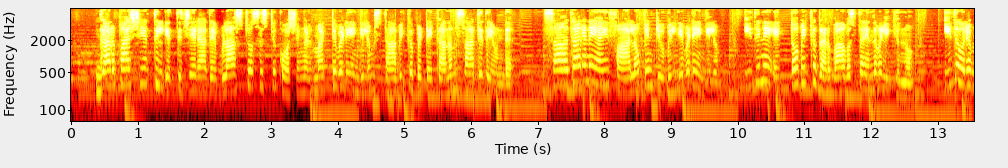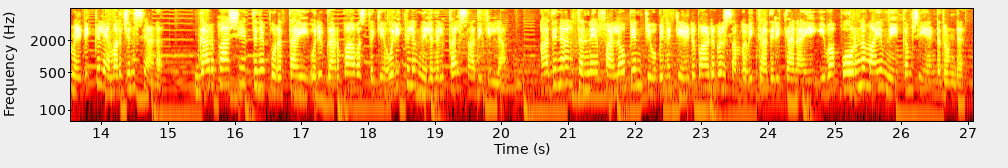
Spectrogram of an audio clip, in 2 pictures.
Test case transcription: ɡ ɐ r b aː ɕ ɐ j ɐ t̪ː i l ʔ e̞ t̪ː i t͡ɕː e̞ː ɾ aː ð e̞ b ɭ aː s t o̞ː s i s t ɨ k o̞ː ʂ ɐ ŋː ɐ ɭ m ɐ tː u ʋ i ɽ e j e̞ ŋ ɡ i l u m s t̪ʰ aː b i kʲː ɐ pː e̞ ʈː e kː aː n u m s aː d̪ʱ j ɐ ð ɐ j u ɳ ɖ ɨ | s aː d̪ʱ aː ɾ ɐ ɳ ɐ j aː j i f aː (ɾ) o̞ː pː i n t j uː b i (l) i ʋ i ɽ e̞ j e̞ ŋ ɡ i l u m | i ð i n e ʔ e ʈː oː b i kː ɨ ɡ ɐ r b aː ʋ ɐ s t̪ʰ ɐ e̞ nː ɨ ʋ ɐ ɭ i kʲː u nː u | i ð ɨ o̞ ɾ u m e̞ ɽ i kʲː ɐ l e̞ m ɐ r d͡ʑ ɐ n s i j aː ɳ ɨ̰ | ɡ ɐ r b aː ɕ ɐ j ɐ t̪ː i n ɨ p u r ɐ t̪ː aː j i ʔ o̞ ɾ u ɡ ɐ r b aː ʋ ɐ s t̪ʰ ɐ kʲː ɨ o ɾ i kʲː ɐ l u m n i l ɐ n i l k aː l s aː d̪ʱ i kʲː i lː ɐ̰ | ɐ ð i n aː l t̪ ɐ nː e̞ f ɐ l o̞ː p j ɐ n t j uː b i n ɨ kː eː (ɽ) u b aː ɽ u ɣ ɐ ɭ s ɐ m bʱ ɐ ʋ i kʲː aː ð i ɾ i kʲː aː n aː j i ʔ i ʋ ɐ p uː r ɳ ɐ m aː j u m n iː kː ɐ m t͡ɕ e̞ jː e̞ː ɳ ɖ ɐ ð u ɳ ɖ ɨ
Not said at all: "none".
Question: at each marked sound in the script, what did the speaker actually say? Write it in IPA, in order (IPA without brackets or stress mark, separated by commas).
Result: l, l, ɽ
